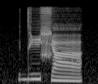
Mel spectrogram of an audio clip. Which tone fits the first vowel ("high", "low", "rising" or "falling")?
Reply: high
